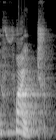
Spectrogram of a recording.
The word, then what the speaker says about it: fight: और FIGHT, इसमें जी एच है वो साइलेंट होगा और टी का उच्चारण होगा, तो इसको पढ़ेंगे फाइट।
